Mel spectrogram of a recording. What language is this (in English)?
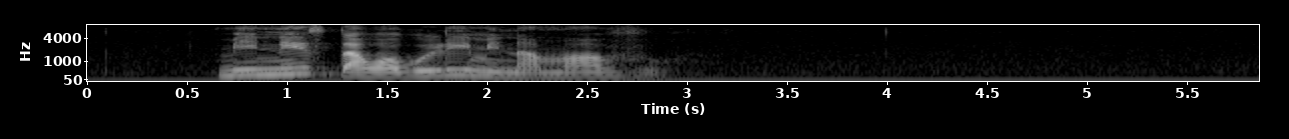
Venda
